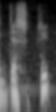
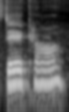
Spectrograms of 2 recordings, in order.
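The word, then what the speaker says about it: Descartes: Oh, I can pronounce it. It's Renie discrete. Is it It was a French philosopher. It's Decar.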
